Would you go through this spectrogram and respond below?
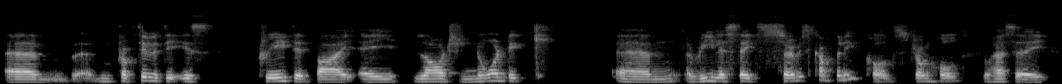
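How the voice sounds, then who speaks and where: A man's voice: medium pitch, takes it slowly, vocal fry, darkish tone, muffled recording. Hesitant Swedish man on a call. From Sweden. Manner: hesitant, many restarts and fillers. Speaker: telecom industry guest. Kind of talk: conversational interview answers.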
